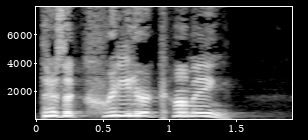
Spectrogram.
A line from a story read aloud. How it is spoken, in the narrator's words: Sandy screams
